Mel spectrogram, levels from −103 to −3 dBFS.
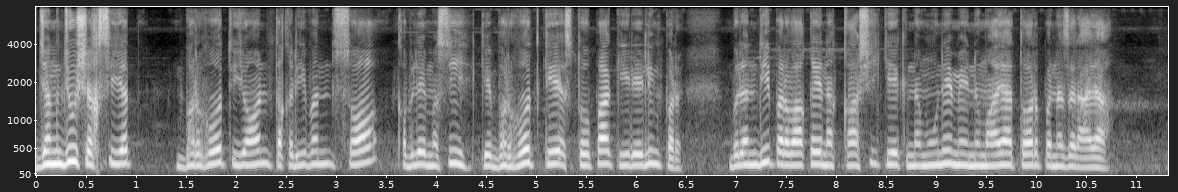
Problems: constant background noise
